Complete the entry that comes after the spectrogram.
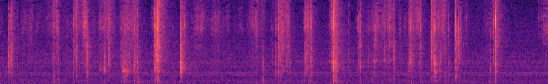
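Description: Tarot cards being shuffled by hand, a steady run of soft riffling flicks and sharper card snaps close by, with no talking.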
